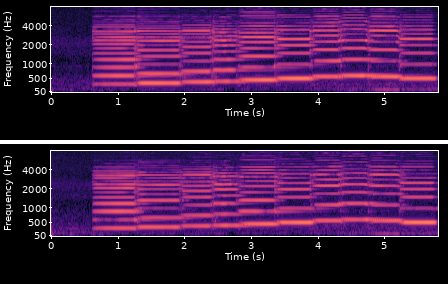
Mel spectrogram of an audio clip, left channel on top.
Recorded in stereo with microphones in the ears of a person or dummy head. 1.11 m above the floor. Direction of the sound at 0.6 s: 45° left (ahead or behind).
